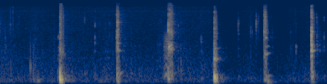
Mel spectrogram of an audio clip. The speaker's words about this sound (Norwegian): Du kan, løfte, du kan stenge og så kan du løfte opp strupehodet. Og da får du en lyd sånn ja, Først så lukker jeg leppen, mm. og så løfter jeg strupehodet. Det Blir overtrykk i munnen.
